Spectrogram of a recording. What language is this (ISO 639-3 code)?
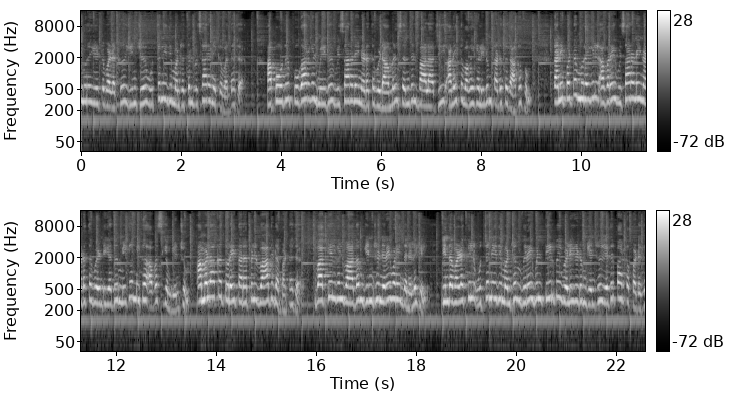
tam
